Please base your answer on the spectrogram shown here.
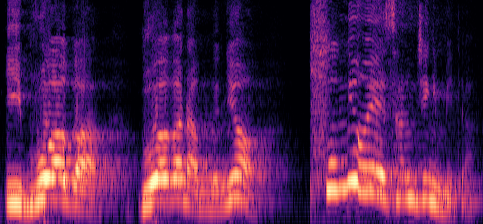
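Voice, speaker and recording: A pastor in his thirties delivers a sermon in a church. His voice sits very high for a man. He talks earnestly, like a storyteller, and keeps turning to his listeners with rhetorical questions. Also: sing-song, normal speed, a little mellow. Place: church sanctuary.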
